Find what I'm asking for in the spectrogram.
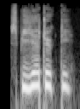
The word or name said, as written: spiredygtig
